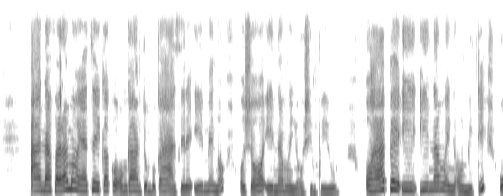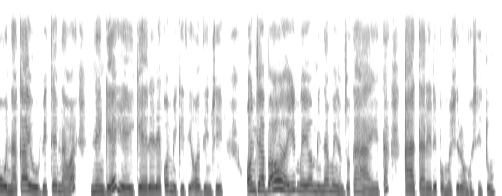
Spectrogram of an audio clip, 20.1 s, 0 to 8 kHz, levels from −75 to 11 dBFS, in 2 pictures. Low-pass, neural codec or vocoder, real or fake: 7.2 kHz; none; real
